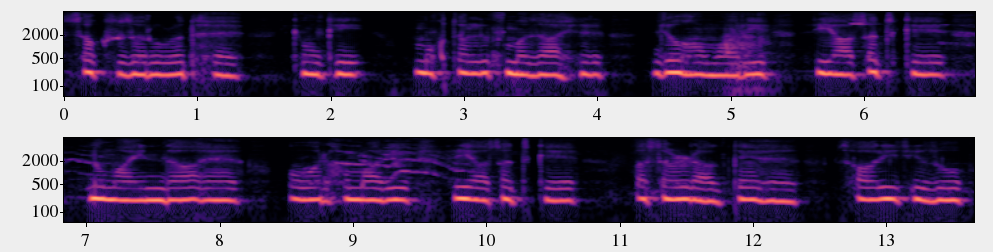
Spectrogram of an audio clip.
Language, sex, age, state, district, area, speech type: Urdu, female, 45-60, Delhi, Central Delhi, urban, spontaneous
